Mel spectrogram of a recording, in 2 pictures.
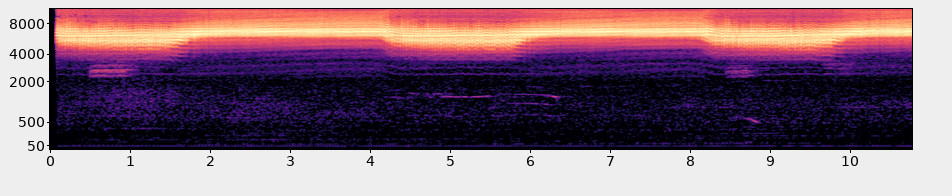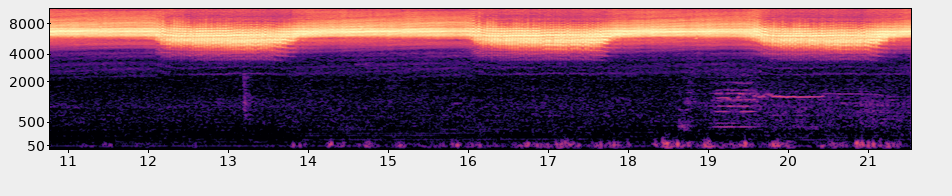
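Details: Orange-coloured cicada calling to mate from an old lichen-covered deodar trunk in forest at Jabbarkhet, Uttarakhand, India; steady shrill high buzz whose pitch sags and rises again roughly every four seconds, with low rumbling thumps near the end.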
